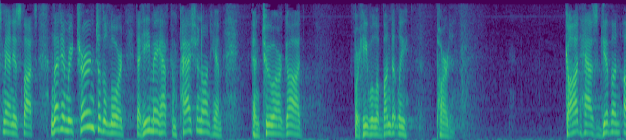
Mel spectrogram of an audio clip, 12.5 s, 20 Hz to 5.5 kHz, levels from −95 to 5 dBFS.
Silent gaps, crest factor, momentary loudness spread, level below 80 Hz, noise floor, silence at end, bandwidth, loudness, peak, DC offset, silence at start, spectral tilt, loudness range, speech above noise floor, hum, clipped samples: none; 20 dB; 9 LU; -60 dBFS; -57 dBFS; 0 s; 5.2 kHz; -21 LUFS; -2 dBFS; under 0.1%; 0 s; -8.5 dB/octave; 8 LU; 36 dB; 60 Hz at -55 dBFS; under 0.1%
